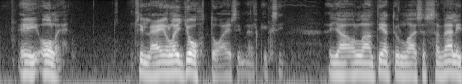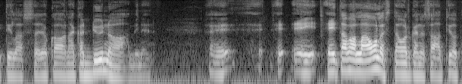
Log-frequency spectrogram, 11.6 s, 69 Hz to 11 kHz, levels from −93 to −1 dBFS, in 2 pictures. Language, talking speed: Finnish, 115 wpm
